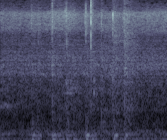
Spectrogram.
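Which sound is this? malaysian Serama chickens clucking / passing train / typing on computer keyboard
typing on computer keyboard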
